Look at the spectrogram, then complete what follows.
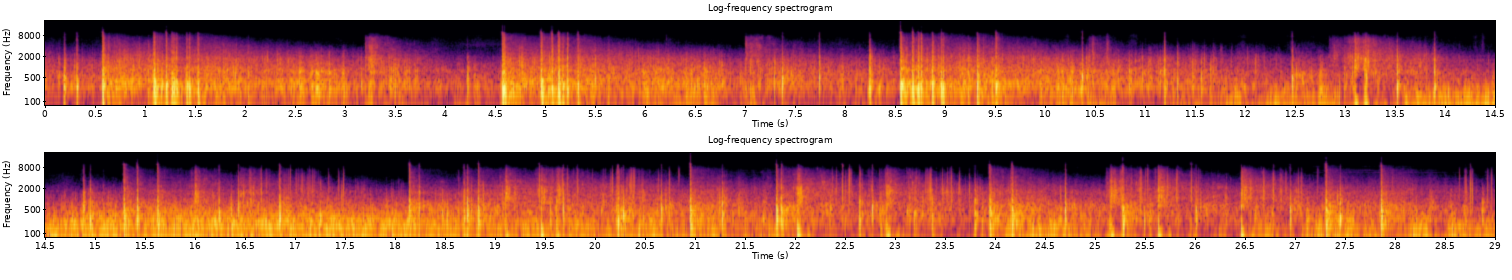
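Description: Aerial fireworks exploding overhead. A few big, separate bangs come in the first nine seconds, then a dense, rapid run of bangs and crackle.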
